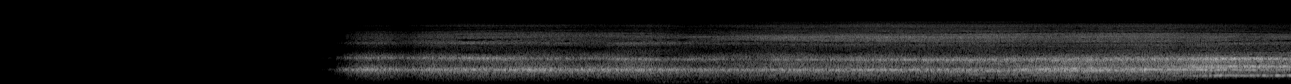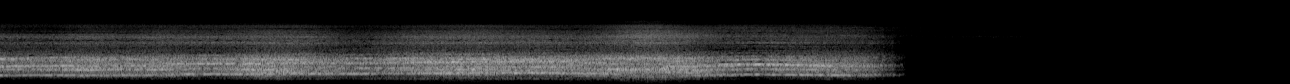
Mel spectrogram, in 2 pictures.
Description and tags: A loud, stretched out moan. Perfect for ambiance.
Sound recorded with a Turtle Beach PX22 headset, and edited with audacity.
Thanks!
horror, haunted, creepy, scary, ghost, ambiance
